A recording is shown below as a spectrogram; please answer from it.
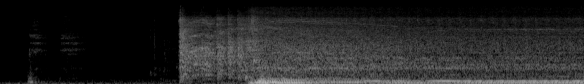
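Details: Ram Rebel Hemi V8 just fitted with a Corsa PowerCore closed-box dry-filter cold air intake replacing the factory intake: a few clicks, starter catches, fires cleanly, blips once and settles to an even smooth idle with a deep intake note. Normal start and rev.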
